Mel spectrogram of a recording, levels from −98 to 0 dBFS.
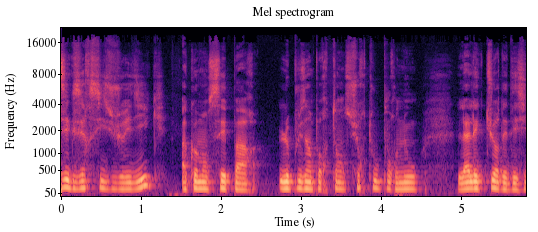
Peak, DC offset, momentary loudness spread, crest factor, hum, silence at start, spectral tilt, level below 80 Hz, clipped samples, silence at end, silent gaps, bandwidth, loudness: -4 dBFS; under 0.1%; 10 LU; 16 dB; none; 0 s; -6 dB/octave; -56 dBFS; under 0.1%; 0 s; none; 18 kHz; -22 LUFS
